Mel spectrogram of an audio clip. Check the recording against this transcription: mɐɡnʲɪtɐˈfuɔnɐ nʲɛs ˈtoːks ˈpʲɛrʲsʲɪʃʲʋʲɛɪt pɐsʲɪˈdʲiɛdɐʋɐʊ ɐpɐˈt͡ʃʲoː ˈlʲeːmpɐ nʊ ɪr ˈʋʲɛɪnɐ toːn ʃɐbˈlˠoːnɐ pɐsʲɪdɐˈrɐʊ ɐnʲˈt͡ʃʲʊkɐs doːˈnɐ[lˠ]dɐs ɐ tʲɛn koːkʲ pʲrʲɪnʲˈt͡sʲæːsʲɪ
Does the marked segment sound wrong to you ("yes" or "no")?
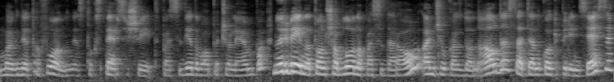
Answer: no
